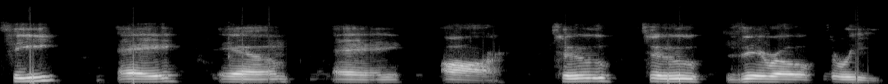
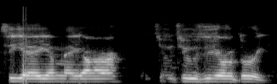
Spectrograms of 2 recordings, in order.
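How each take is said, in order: First: It is said slowly, letter by letter. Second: It is said at a normal, quick pace.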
